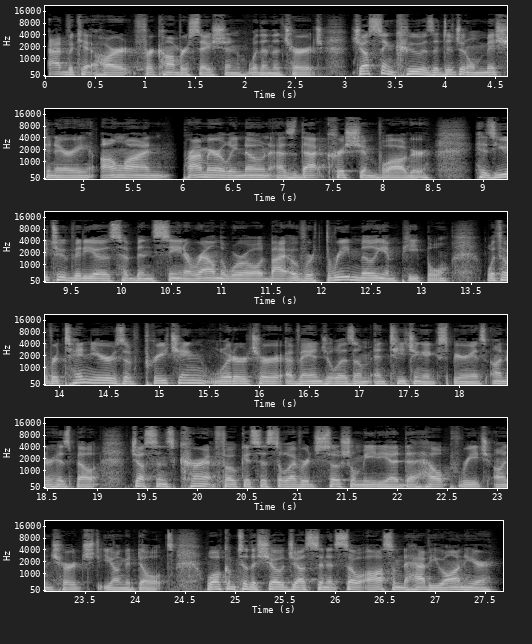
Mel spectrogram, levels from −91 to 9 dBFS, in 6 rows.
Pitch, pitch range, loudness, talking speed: 115 Hz, 110-125 Hz, -19 LUFS, 165 wpm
